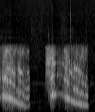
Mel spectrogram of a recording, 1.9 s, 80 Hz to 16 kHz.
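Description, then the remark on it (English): A person vocally imitates the odd, bird-like chirping of a female American Bulldog about 2 years old: two moderately loud squeaky calls, each sliding downward in pitch, separated by a short pause. “She sounds like she's chirping like a bird or something.”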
